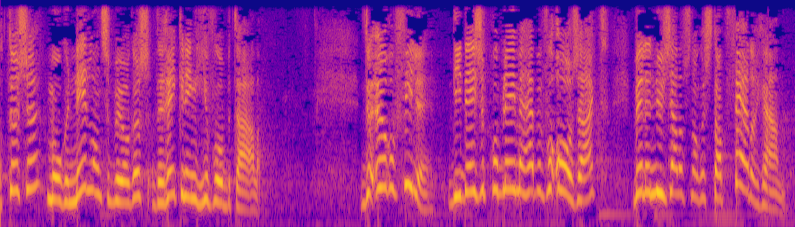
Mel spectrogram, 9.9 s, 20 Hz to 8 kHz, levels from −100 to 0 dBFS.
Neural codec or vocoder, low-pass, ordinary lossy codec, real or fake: none; 7.2 kHz; none; real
